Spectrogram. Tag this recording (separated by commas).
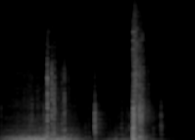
Drawer open or close, home sounds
